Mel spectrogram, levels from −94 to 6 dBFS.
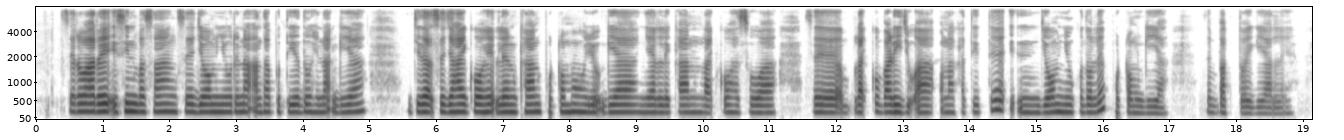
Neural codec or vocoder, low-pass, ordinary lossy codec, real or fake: none; 7.2 kHz; none; real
